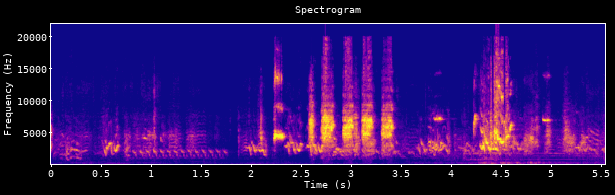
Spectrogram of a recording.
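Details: Budgerigar flock in an outdoor aviary: a buzzy, nasal drawn-out note opens, followed by loud bursts of sharp chirps and warbled twitters from several birds.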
